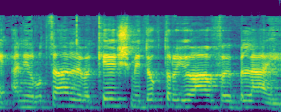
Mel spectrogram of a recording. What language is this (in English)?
Hebrew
